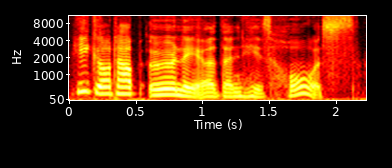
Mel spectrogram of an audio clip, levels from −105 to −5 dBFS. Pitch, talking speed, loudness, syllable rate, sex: 215 Hz, 190 wpm, -17 LUFS, 4.6 syllables/s, female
